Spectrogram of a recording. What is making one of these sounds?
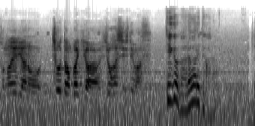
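A young woman speaks with concern, close by.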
